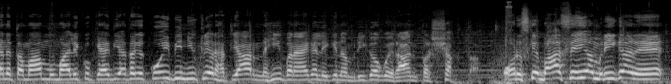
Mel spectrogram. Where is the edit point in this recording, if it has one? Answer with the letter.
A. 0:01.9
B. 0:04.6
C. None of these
C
